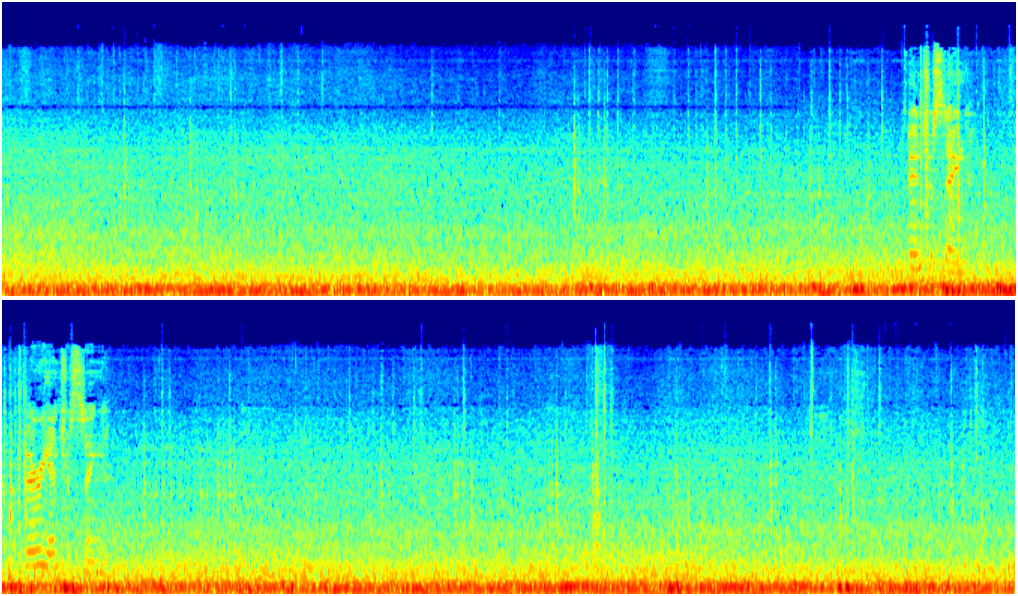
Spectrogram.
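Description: Steady low road and engine rumble inside a moving car's cabin. A few brief, louder higher-pitched sounds come about halfway through.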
